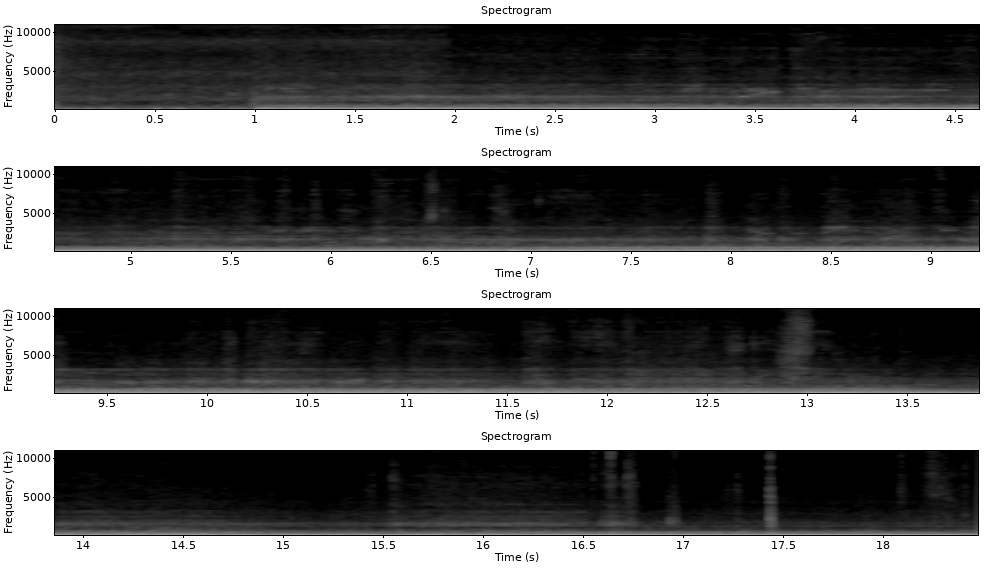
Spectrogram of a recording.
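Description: A car engine hums steadily from inside the vehicle.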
